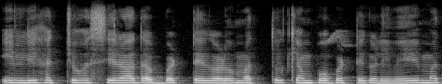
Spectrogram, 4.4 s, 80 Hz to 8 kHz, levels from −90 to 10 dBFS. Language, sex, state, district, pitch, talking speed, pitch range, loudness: Kannada, female, Karnataka, Bidar, 210 Hz, 110 wpm, 205-220 Hz, -13 LUFS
